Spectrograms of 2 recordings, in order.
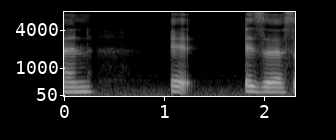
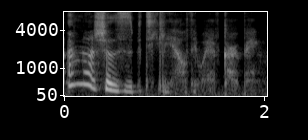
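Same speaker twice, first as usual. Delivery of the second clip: fast, quick unvoiced aside; whisper; 6 semitones higher, much faster than usual. Real, not acted. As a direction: mutter it under your breath.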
